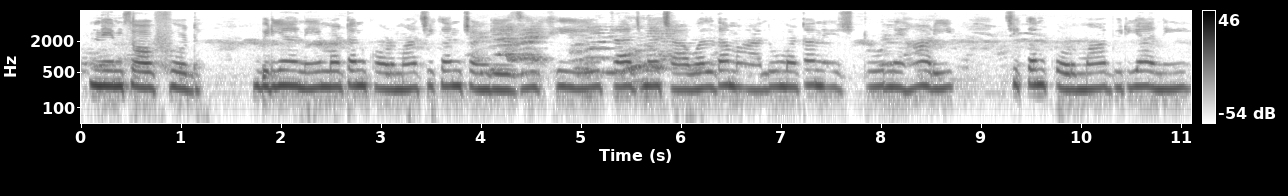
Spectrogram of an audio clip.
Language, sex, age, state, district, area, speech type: Urdu, female, 18-30, Bihar, Madhubani, rural, spontaneous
